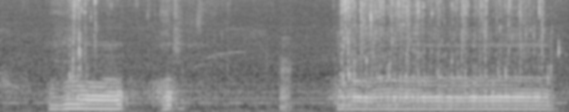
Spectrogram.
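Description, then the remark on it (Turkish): A voice imitates bubbling as if diving under water, with two wobbly, gargling hums, a short one and then a longer sustained one, fairly loud, with a few brief mouth noises in between. “Hayır fokur diyecek.”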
